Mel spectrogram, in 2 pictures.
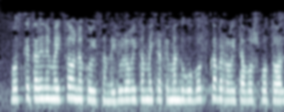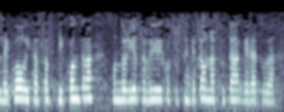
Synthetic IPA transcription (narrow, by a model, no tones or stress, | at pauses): bo̞ske̞t̪aɾe̞ne̞majt͡sao̞nako̞isand̪aiɾuɾo̞ɣ̞e̞jt̪amajk̪ake̞mand̪uɣ̞uβo̞skaβe̞ro̞ɣ̞e̞jt̪aβ̞o̞st̪bo̞t̪o̞ald̪e̞ko̞ːɣ̞e̞jt̪asaspiko̞nt̪ɾa | o̞nd̪o̞ɾio̞se̞ɾð̞iβiðeko̞suse̞ŋke̞t̪ao̞naɾt̪ut̪aɣe̞ɾat̪uða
